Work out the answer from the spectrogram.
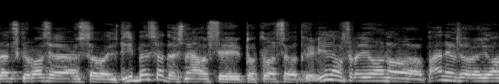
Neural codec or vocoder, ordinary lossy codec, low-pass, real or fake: codec, 44.1 kHz, 3.4 kbps, Pupu-Codec; AAC, 48 kbps; 9.9 kHz; fake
